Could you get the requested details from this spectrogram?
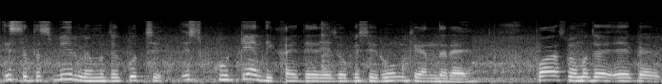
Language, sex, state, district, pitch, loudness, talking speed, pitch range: Hindi, male, Rajasthan, Bikaner, 165 Hz, -15 LUFS, 190 wpm, 150-190 Hz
